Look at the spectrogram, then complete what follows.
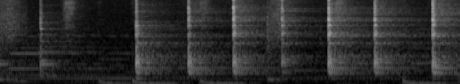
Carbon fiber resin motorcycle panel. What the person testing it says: bunyinya beda kalau resinnya memang kualitas kayak keramik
